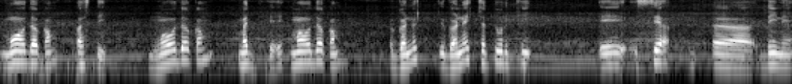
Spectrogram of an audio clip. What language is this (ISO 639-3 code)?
san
